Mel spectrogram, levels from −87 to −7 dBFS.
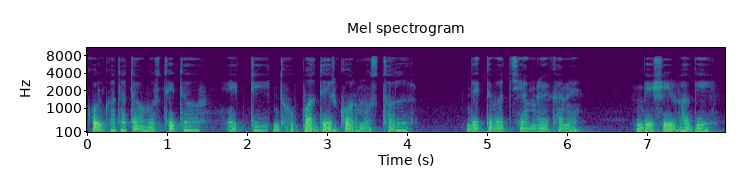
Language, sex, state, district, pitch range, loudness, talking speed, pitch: Bengali, male, West Bengal, Kolkata, 115-145 Hz, -32 LUFS, 75 wpm, 120 Hz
